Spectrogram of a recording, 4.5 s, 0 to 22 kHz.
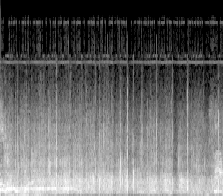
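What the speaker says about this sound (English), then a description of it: "another round of applause to Jazz Ensemble 1" A school jazz concert audience claps for Jazz Ensemble 1, loud dense applause filling the room, with some cheering and voices mixed in and the clapping thinning slightly toward the end.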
